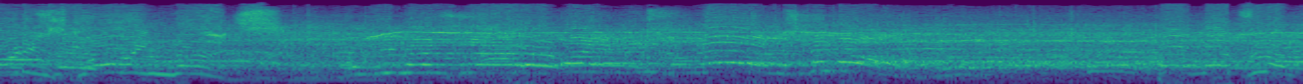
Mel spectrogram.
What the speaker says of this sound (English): Can you hear this crowd?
